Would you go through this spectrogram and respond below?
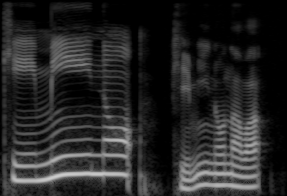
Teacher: So it goes up on mi.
